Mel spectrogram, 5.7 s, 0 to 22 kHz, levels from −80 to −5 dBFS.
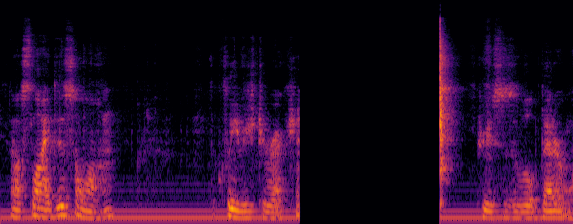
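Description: A steady low tone runs under the sound from start to finish, a 60 Hz drone with some low harmonics above it, and it sits fairly loud, not far beneath the audio itself. This is mains hum. The power line is coupling into the signal path, through a ground loop between connected devices or through a transformer close to a cable or input, so the 60 Hz supply frequency is recorded along with everything else.

At 3.00 s the sound stops abruptly and the clip falls to complete silence, with no room tone, until the audio resumes at 4.40 s. This is an audio dropout to silence, about 1.4 s long. The input was most likely lost for that stretch, through a disconnected device, a failed link or a stray mute, while the recorder kept writing silence. Whatever was playing in that gap is not recoverable.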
